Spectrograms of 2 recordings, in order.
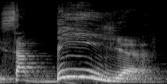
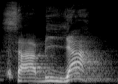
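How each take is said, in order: First: The stress is on the second syllable. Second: The stress is on the third syllable.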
